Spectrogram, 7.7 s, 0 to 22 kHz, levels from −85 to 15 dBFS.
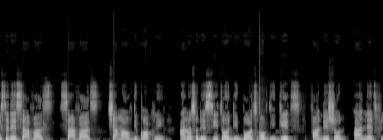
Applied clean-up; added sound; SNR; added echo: neural mask model DeepFilterNet 3.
